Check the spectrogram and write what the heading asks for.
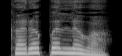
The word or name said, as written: ಕರಪಲ್ಲವ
